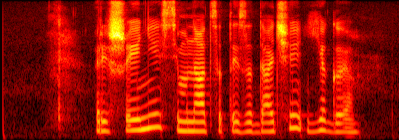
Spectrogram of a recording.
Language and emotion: Russian, neutral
